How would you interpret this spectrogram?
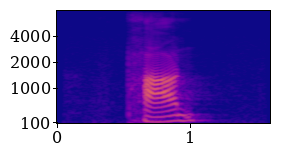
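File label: "pan2", Mandarin Chinese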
